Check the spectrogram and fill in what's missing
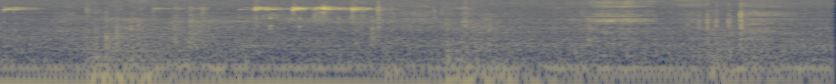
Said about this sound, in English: I hear chains and footsteps.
